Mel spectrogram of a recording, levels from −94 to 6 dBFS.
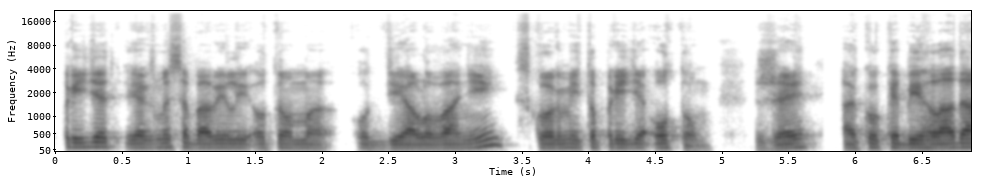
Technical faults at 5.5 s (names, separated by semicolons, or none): none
